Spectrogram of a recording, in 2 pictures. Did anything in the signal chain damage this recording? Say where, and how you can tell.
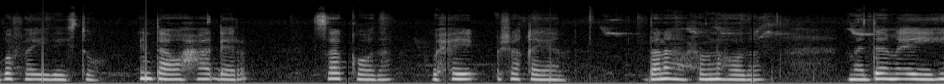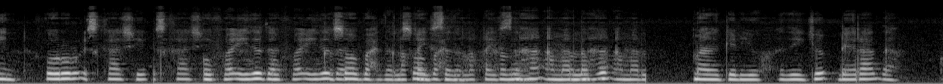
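Yes, in two places. The first is a gap between stream segments at the network or segmented-streaming stage. Hard-edged silent holes land at 0.42, 1.45, 2.44, 3.46–3.49, 4.46–4.48, 5.50, 6.49 and 7.52 s. That is roughly once per second, which fits 1-second segments whose timestamps don't quite meet, so the player pads each join with silence. On a waveform each hole is a flat, near-silent notch. On a spectrogram it is a thin, clean vertical blank stripe. No audio is lost.

The second is a doubled audio track, heard from 10.98 to 15.90 s, between "urur iskaashi" and "maalgaliyo adeegyo". A full-band copy of the speech trails the original by about 0.7 s at about 5 dB lower, with no reverberant tail or room colouring, and it switches on and off abruptly. Its likely cause is a second, slower capture path or an edit leaving two offset copies. 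On a spectrogram the speech pattern repeats, shifted right and slightly fainter. On a waveform the envelope looks smeared.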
